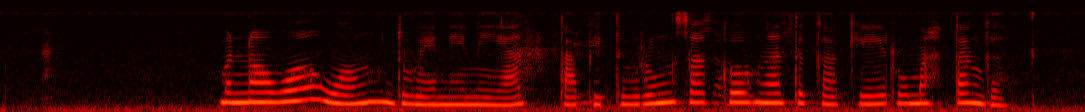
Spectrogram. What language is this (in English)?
Javanese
